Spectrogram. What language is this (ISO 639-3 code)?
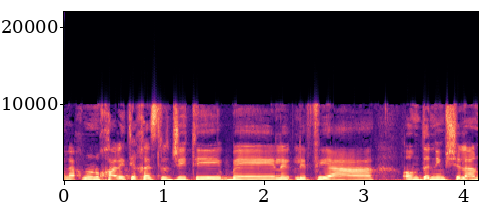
heb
